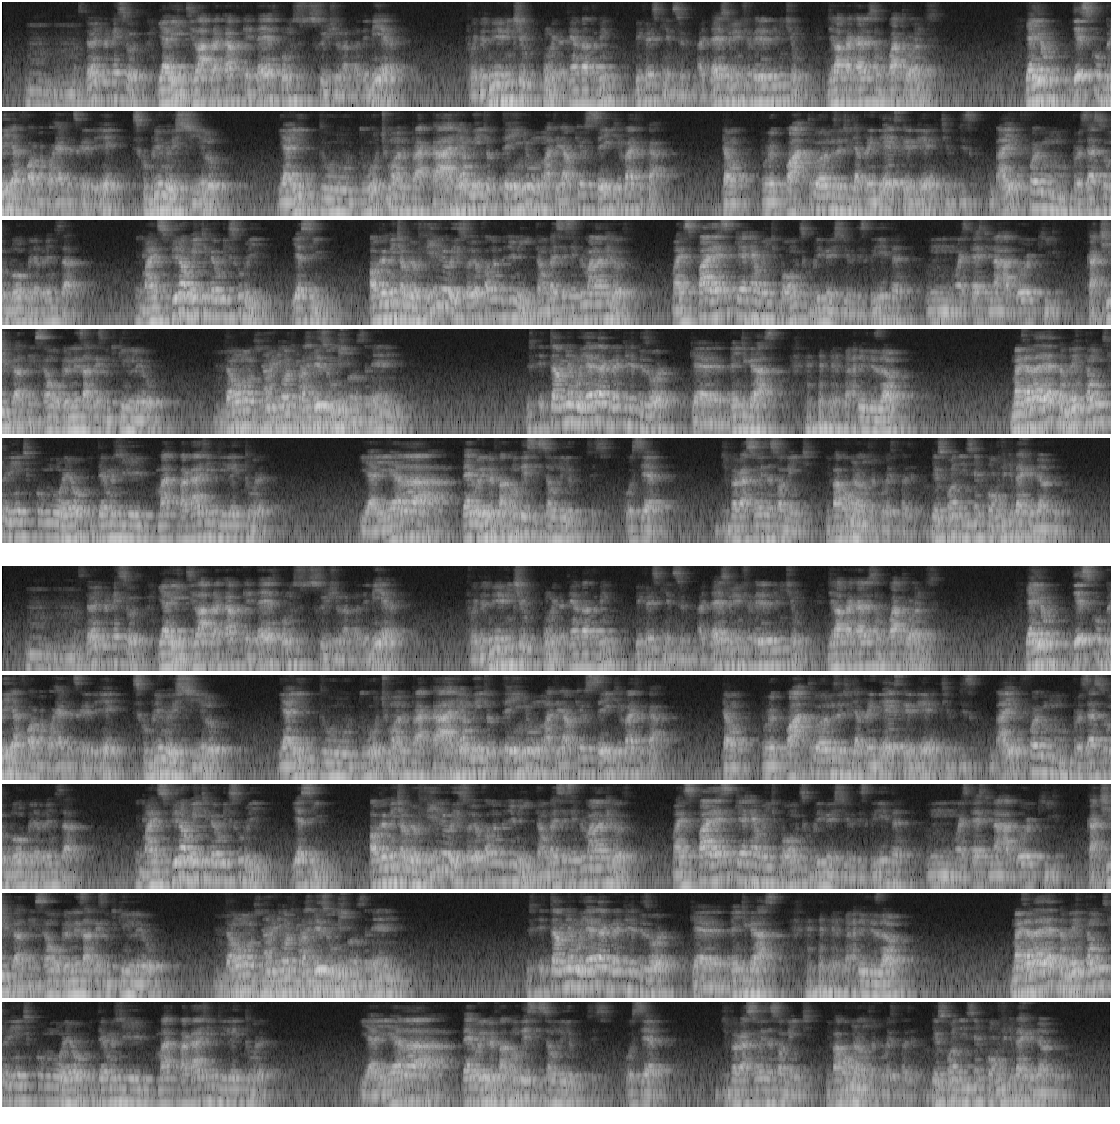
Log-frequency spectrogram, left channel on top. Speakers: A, on the left; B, on the left.
A: Uhum.
B: bastante pretensioso. E aí, de lá para cá, porque a ideia, como surgiu na pandemia, foi 2021, ainda tem a data bem, bem fresquinha. A ideia surgiu em fevereiro de 21. De lá para cá já são quatro anos. E aí eu descobri a forma correta de escrever, descobri o meu estilo. E aí, do, do último ano para cá, realmente eu tenho um material que eu sei que vai ficar. Então, por quatro anos eu tive de aprender a escrever, tive de... es- aí foi um processo louco de aprendizado.
A: Que legal.
B: Mas finalmente eu me descobri. E assim, obviamente é o meu filho e sou eu falando de mim, então vai ser sempre maravilhoso. Mas parece que é realmente bom descobrir meu estilo de escrita, um- uma espécie de narrador que cative a atenção, ou pelo menos a atenção de quem leu.
A: Uhum.
B: Então,
A: Já
B: por
A: deu
B: enquanto,
A: para
B: para
A: algumas
B: resumir,
A: pessoas lerem?
B: então a minha mulher é a grande revisora, que
A: Hum.
B: é bem de graça <laughs> a revisão. Mas ela é também tão experiente como eu em termos de ma- bagagem de leitura. E aí ela pega o livro e fala: vamos ver se isso é um livro se- ou se é divagações da sua mente e vá
A: Contos,
B: procurar outra coisa a fazer.
A: porque
B: E, os
A: podem
B: feed-
A: ser contos.
B: e o feedback dela foi bom.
